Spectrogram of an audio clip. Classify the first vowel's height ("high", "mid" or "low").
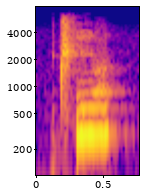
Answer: high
